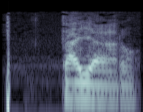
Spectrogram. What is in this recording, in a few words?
"tajaro", Veneto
